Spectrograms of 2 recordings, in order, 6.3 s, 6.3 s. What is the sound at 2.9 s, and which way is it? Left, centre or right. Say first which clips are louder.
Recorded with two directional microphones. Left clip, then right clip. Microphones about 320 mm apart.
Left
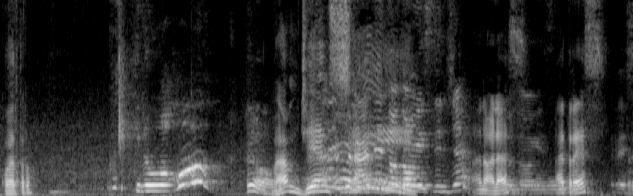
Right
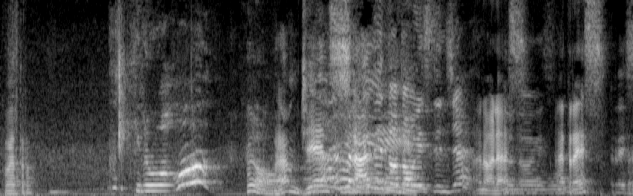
Speech: right 1 dB; centre.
